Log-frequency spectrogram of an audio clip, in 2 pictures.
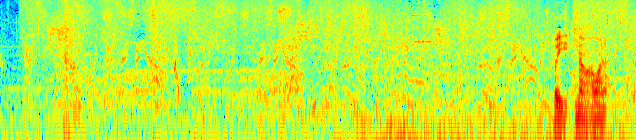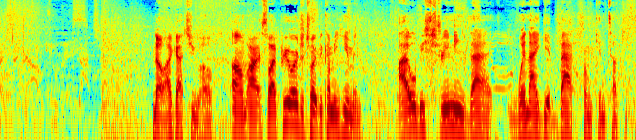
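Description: Blows and energy blasts crackle and crash.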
